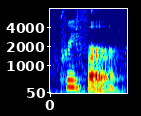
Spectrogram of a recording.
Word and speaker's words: prefer: out how I pronounce when I say prefer the way I pronounce it where I live that e is a long e prefer um and then when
